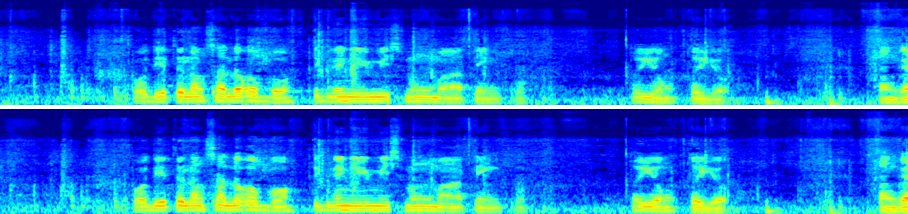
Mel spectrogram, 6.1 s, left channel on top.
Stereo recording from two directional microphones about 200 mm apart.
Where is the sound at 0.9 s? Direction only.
35° right (ahead or behind).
